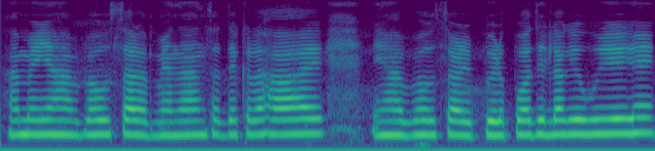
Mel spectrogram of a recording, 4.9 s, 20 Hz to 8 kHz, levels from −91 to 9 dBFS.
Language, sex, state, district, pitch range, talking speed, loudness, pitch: Hindi, female, Chhattisgarh, Rajnandgaon, 245-255 Hz, 195 wpm, -24 LUFS, 250 Hz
